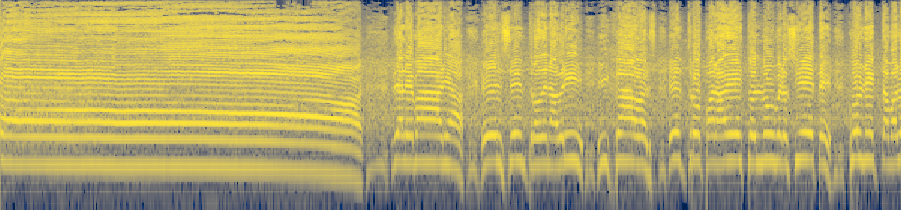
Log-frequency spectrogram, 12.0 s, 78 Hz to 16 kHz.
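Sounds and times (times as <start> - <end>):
commentator shouting gol: 0.0 - 12.0.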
